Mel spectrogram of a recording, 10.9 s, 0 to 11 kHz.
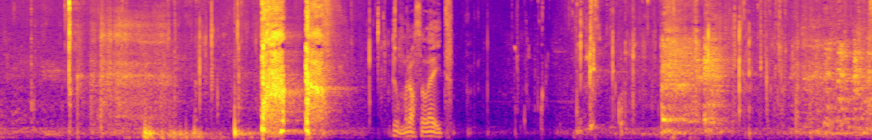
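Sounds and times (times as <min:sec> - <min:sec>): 
person coughing: 0:03.2 - 0:04.4, 0:08.2 - 0:09.2
speech: 0:05.0 - 0:05.8
laughter: 0:09.9 - 0:10.8.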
